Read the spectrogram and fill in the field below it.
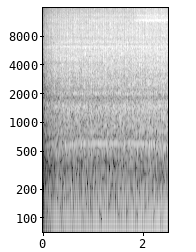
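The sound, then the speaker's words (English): A small 1949 Farmall Cub tractor engine idles, its steady, rhythmic low chugging loud and unbroken for a few seconds, with no voices. “What we got here is a 1949 Cub that I rescued from a field about 15 years ago.”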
